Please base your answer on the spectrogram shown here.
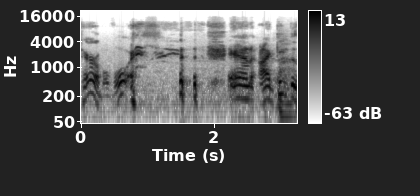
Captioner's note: laughs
